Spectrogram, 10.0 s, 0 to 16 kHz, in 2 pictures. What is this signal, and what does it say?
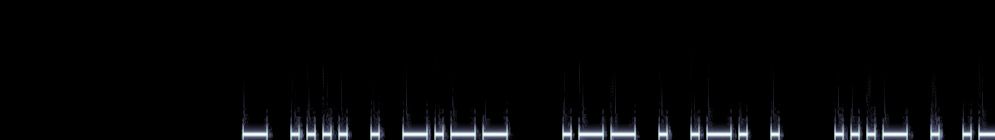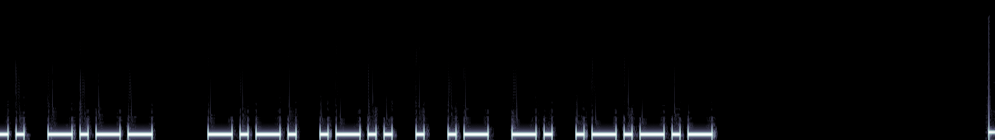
Morse code, heard as a keyed tone, about 30 wpm, 700 Hz. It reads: THEY WERE VERY CLEAN.
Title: Sentences from Top 1100 Words 30wpm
